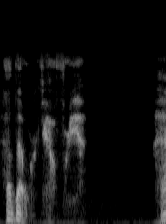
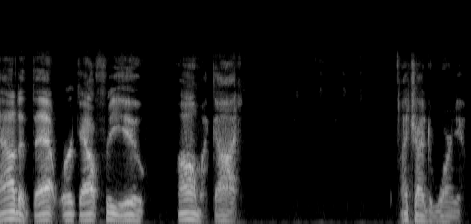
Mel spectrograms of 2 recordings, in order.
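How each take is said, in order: First: Breathy taunting whisper, slow; mocking whisper. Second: Quiet mock pity. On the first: Streamer taunts a rival in a slow mocking whisper. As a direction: hiss the gloat slowly, almost no voice. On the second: Streamer fakes pity for a rival, low and soft. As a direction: sigh it out as if you saw it coming. Mocking a rival after his failure.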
